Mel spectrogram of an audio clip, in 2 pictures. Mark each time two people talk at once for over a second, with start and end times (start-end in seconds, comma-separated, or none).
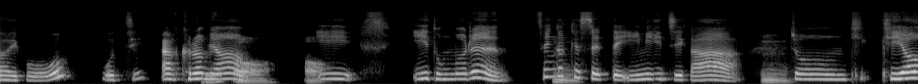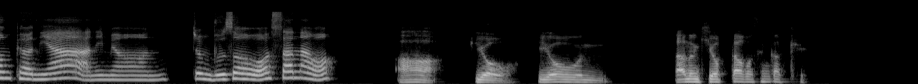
none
